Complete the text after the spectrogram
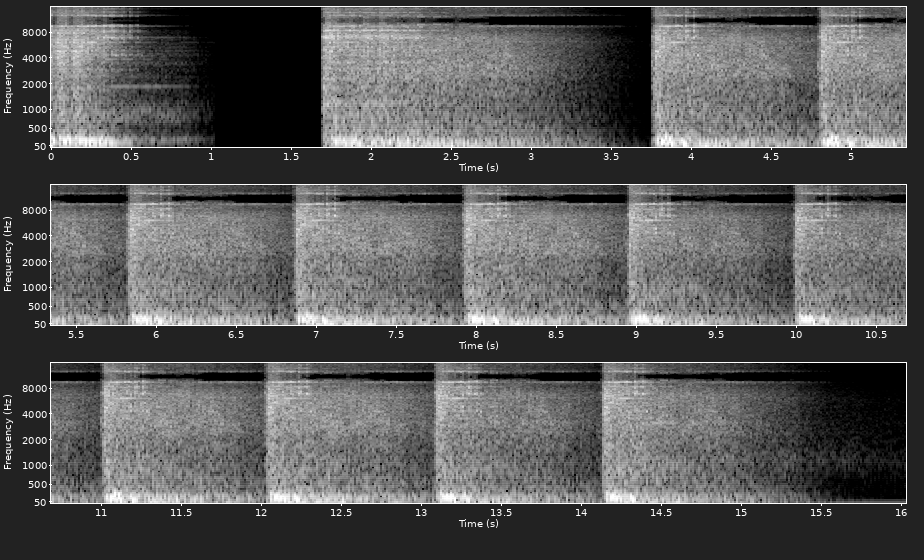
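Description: Game effects crash and burst in quick repeated blasts.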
